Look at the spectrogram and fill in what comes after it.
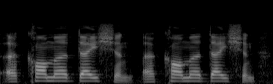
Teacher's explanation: the stress is on the fourth syllable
